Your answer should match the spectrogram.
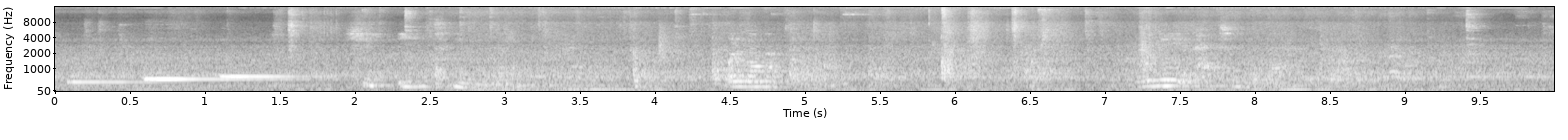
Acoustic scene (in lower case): elevator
